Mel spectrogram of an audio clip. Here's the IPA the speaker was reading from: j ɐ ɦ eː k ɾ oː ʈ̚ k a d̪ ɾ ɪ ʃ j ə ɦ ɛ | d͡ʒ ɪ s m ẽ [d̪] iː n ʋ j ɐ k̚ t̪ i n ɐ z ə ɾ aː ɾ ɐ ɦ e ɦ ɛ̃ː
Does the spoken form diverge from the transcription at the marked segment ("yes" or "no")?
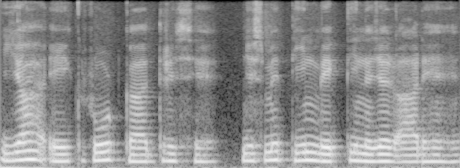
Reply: yes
